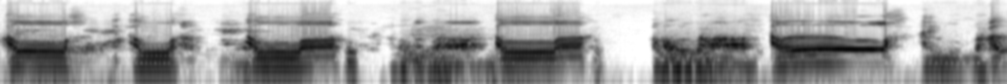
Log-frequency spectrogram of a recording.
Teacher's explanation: Jadi nempelnya itu lidahnya itu makin melebar baru Allah jadinya tebel. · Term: Lafzul jalalah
